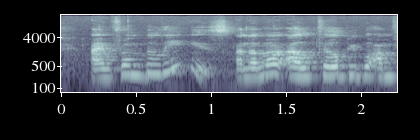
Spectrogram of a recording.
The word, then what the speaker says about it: Belize: like be il easy right I'm not from bailey's which is like ba y le easy the pronunciation I'm from Belize another I'll tell people I'm from bellezza oh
